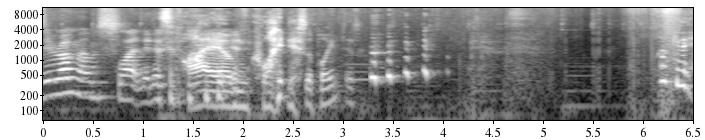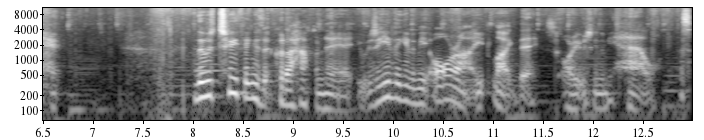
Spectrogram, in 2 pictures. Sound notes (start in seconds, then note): 3.2 laughter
